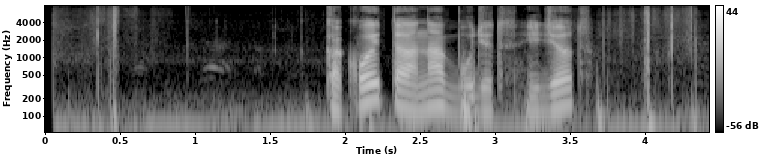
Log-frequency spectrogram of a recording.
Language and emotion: Russian, neutral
